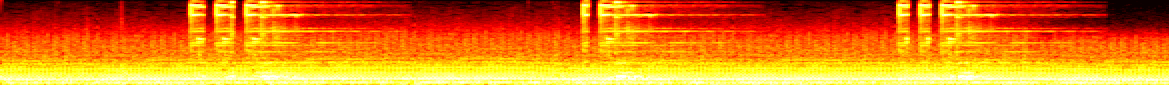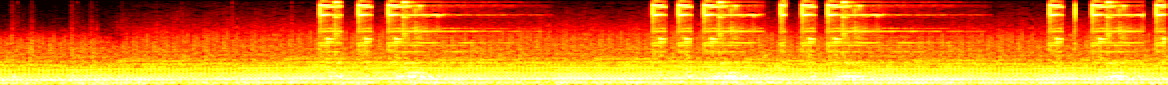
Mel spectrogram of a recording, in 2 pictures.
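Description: Bright chimes ring out in quick bursts as coins are collected.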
